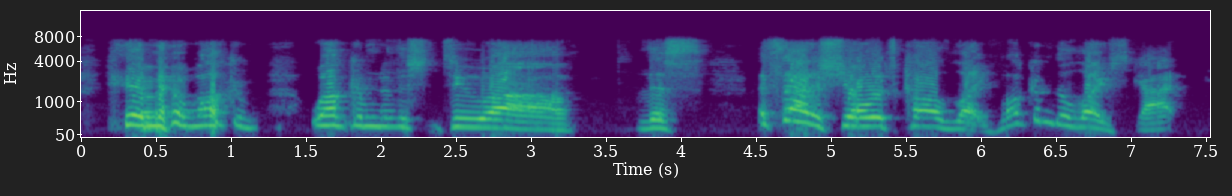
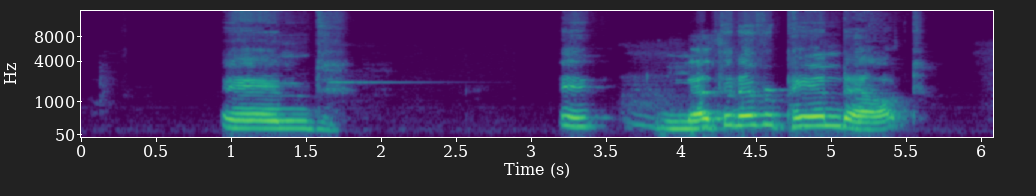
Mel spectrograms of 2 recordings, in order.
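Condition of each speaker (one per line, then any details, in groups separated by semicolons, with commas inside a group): No condition
Cerebral palsy; uses wheelchair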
